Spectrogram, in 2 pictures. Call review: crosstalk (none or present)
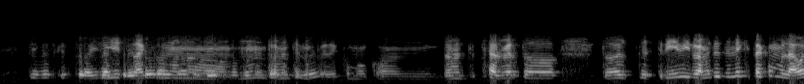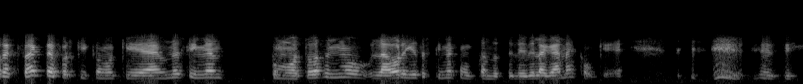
present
